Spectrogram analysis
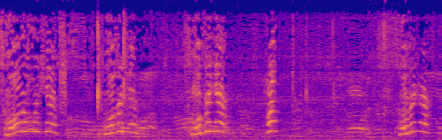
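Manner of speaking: high sing-song coaxing. Real, not acted. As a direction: call it over in a high, sweet voice. Coaxing bird to come over.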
